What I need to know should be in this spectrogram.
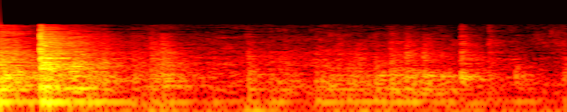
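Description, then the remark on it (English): Bath water draining away: a sharp clunk at the start, then a steady rushing, gurgling wash over a low hum, with a few soft knocks and no voices. “Let's empty that bath water then.”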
